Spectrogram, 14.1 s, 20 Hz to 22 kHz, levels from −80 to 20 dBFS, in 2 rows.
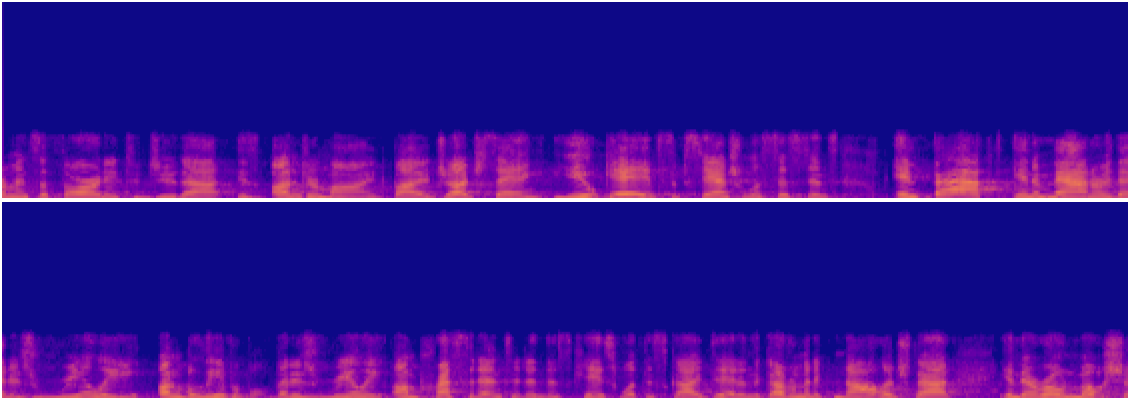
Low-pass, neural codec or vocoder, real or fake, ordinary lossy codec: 7.2 kHz; vocoder, 44.1 kHz, 80 mel bands, Vocos; fake; Opus, 16 kbps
